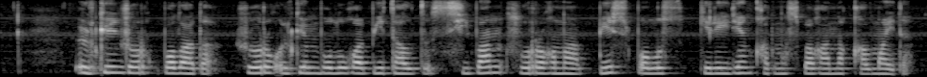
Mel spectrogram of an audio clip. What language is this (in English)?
Kazakh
